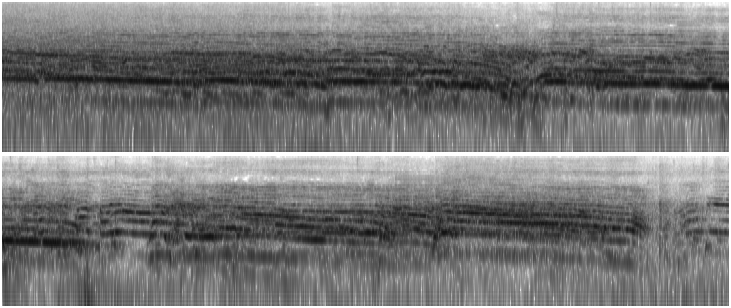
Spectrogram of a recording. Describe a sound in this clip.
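A group of men and women shout and cheer loudly together, close by.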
